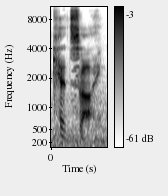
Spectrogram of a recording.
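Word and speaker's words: psi: example quiskit superposition states notation s pronounced ksai.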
